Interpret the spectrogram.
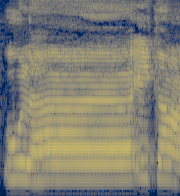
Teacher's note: terdapat hukum bacaan mad jaiz mutasil yang dibaca panjang 4 atau 5 harokat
